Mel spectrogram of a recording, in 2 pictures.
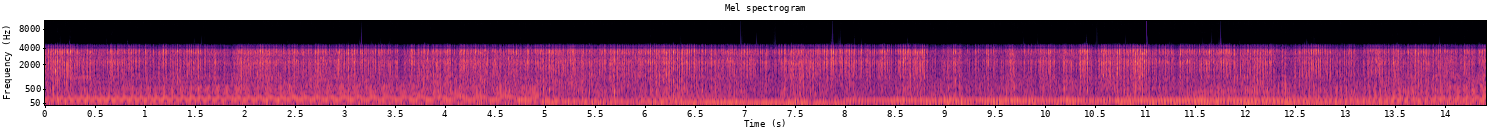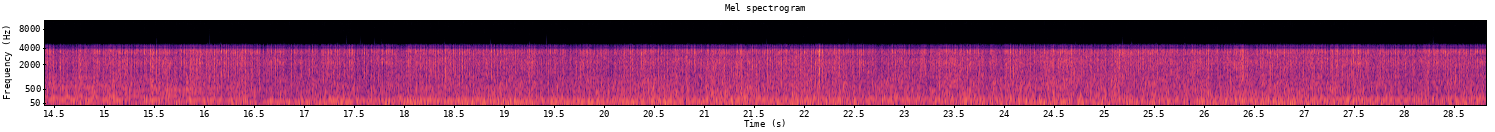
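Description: Renault 6 TL's four-cylinder engine pulling along, its pitch climbing slowly and dropping suddenly twice, about five and about seventeen seconds in, then running steadily. A steady rushing noise of wind and tyres lies under it, heard from outside the body near the front wheel.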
